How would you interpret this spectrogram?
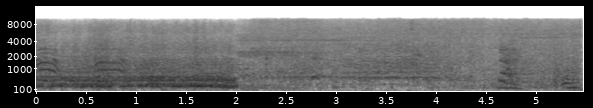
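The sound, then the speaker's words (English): A bee buzzes loudly while bees are landing on a person, its pitch wavering for a couple of seconds before dropping to a quieter background hum, then briefly swelling again near the end. “Well, I don't really have an irrational fear of bees, but I am afraid that I am allergic.”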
